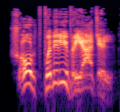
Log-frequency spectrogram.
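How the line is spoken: Harsh bark. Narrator (Russian): рявкнул он

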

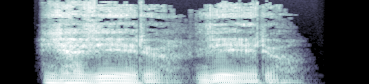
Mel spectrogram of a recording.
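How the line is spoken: Sighing. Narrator (Russian): вздохнул Шелк

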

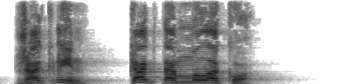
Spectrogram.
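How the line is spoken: Bearded man shouting. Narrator (Russian): Бородатый мужчина крикнул

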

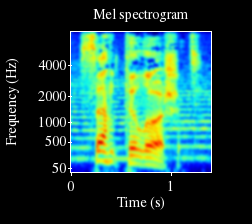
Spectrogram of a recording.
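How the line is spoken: Laughing. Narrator (Russian): засмеялся Херон

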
